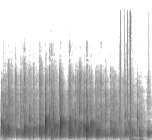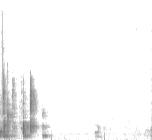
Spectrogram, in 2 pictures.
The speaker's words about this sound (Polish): Zapraszamy, możemy dać im też oklaski serdecznie.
